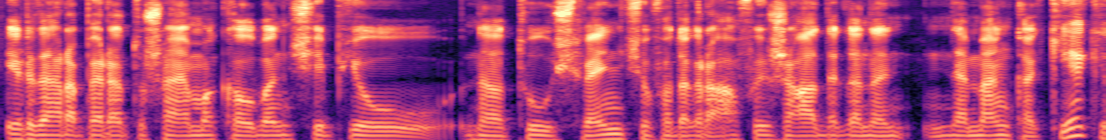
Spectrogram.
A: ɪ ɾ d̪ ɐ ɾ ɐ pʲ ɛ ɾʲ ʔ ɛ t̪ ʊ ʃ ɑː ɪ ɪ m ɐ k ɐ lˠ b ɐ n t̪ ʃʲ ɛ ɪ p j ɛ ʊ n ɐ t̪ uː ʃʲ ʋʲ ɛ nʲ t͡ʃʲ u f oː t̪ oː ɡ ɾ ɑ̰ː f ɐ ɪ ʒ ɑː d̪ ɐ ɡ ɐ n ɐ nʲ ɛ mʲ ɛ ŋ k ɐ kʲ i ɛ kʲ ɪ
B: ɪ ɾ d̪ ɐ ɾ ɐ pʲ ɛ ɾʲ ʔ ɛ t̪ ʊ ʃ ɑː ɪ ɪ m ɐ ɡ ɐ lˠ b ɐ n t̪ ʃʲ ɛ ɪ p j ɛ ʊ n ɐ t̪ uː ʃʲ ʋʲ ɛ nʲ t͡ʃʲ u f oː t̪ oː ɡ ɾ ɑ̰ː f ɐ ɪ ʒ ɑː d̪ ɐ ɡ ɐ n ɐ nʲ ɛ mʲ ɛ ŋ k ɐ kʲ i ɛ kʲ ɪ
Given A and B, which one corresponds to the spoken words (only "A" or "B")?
A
